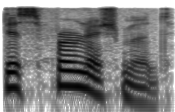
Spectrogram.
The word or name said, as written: disfurnishment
